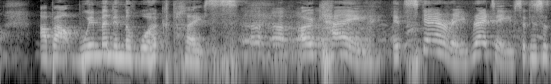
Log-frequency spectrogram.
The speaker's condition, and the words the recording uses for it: No condition.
